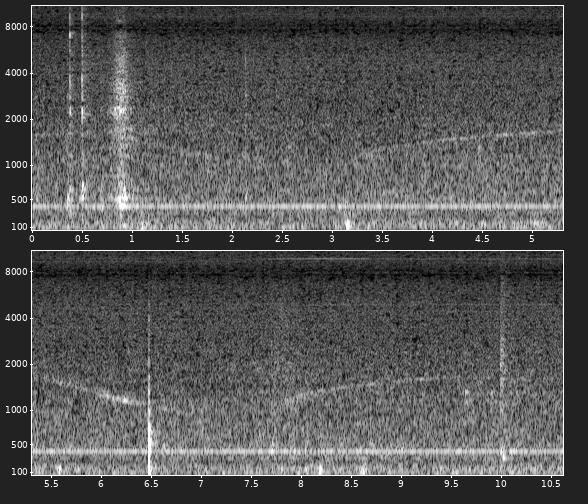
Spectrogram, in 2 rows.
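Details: LG E2260S LED monitor, recorded from the rear, gives a faint, steady mid-pitched electrical buzz with a few soft clicks.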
